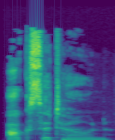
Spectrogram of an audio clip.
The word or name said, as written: oxytone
